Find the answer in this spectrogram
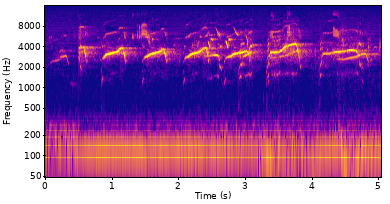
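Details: Bald eagle calling on a Decorah North nest-area morning, 27 June 2024, amid fish deliveries and feeding: a series of six high, thin whistled squeals, each rising then falling, roughly every 0.7 seconds, over a steady low hum.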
